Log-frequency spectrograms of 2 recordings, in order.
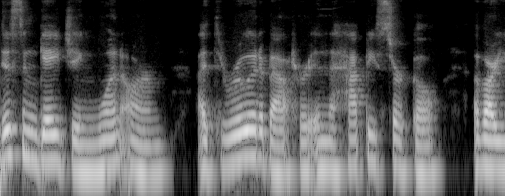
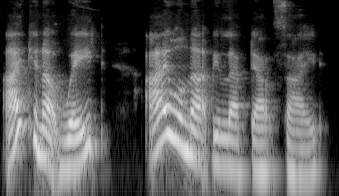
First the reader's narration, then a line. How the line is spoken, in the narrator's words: my sister exclaimed with a happy laugh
